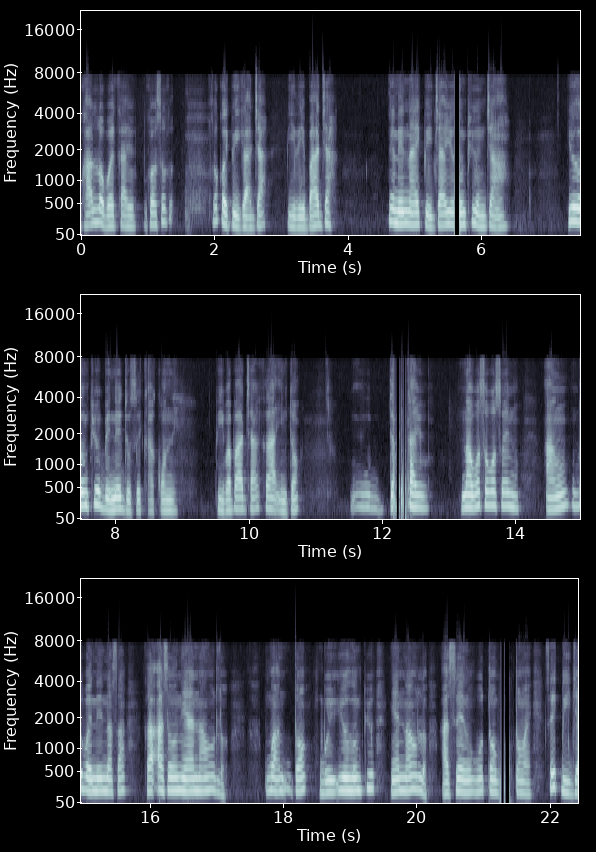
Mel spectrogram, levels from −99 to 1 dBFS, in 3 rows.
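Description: Packet loss on an ADPCM call: dropped packets became silent gaps, and the decoder's predictor and step size drifted from the sender's, so speech resumes with brief, slight distortion. The gaps fall at 5.60 s (80 ms), 8.47 s (20 ms), 12.17–12.48 s (140 ms scattered over 220 ms) and 21.25–21.50 s (190 ms over 240 ms).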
